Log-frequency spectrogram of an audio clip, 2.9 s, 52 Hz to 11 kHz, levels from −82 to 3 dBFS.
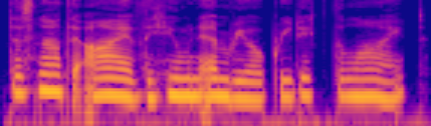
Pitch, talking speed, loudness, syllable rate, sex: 195 Hz, 230 wpm, -19 LUFS, 5.0 syllables/s, female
